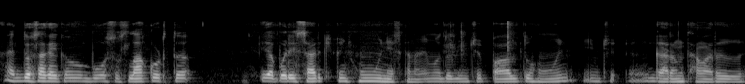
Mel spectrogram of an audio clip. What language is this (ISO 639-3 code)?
kas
